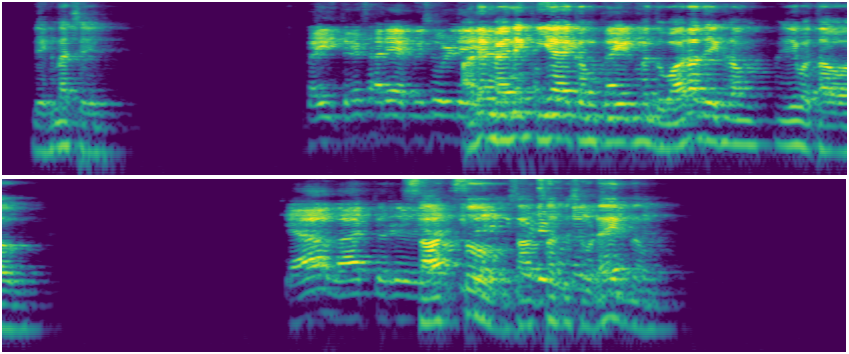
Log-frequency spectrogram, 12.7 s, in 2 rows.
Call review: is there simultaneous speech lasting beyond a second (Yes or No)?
Yes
